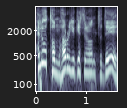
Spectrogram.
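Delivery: deliberately bad, awful pseudo-Scottish accent. Recalling office impressions of a colleague, the speaker does an awful Scottish Willard impression. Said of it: "in our best pseudo awful Scottish accents".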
